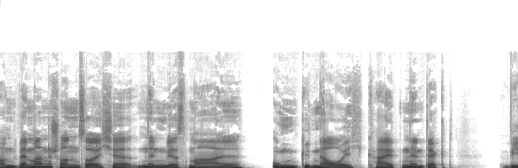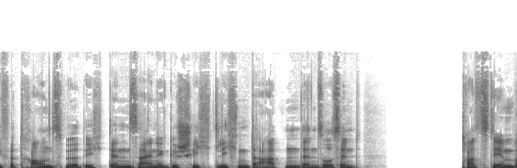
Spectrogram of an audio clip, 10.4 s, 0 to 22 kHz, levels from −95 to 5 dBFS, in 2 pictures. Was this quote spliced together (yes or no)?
yes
